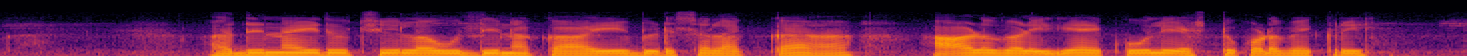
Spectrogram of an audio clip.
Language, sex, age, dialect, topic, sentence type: Kannada, male, 18-24, Northeastern, agriculture, question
